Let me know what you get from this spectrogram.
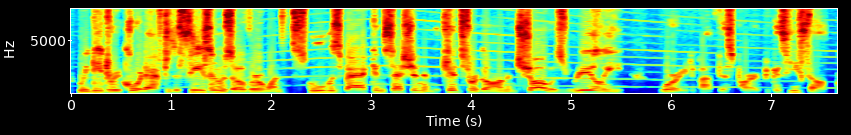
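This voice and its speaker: A man playing a wry, middle-aged record-label veteran in a radio drama, reminiscing to an interviewer in a halting, digressive way. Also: mid-range voice, pushed and bright, poor audio. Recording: location recording with clear background noise.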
